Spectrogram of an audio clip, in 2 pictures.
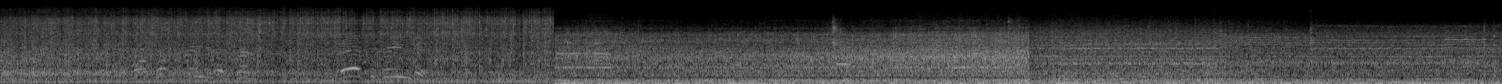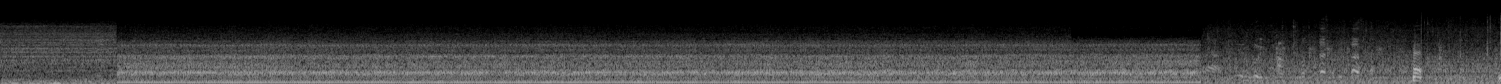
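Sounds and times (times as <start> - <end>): farm machinery engine drone: 0.0 - 30.0
machine deep steady hum: 5.5 - 29.2.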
